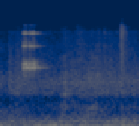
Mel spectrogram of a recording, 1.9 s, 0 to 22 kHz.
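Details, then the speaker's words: Newly built EEL DIY V5 battery (EVE LF280K cells, JK BMS) switched on for the first time at 99% state of charge: one short, high double-toned beep, then quiet. Normal power-on beep. "oh it turns on nice 99% set of charge that is fantastic"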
